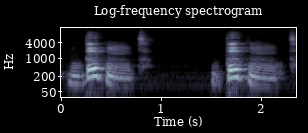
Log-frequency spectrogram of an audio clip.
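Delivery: "didn't" with d released through the nose; slow, nasal release on "didn't"; nasal plosion. Shown as a demonstration. Teacher demonstrates nasal plosion in "didn't". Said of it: "读快了就要变成".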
